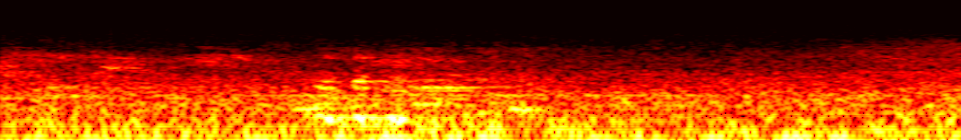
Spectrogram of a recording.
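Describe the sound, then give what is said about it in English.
A crow caws a few times over a steady, dense background noise, with the calls growing somewhat louder around the middle of the stretch before easing off. “Listen. There is no reason why this crow should”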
